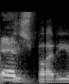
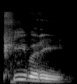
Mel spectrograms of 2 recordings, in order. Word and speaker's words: Peabody: There's a Peabuddy Award. It's pronounced It's pronounced Peabody.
